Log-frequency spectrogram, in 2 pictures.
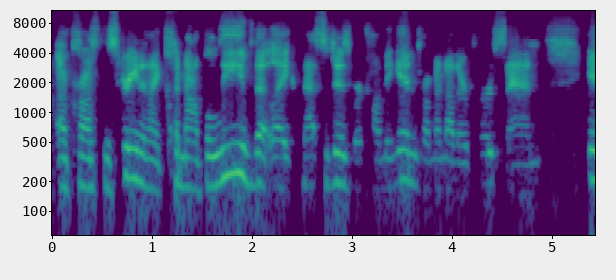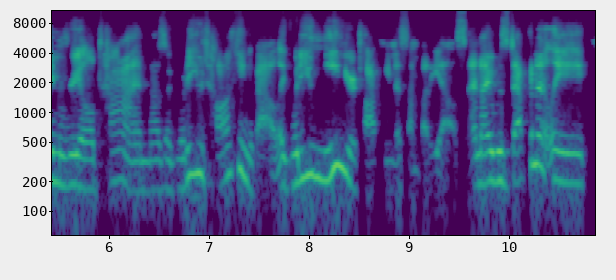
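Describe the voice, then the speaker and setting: A woman's voice: lowish voice, sharp tone, rough recording. A woman chatting casually on a podcast panel, effusive and rambling, peppering her sentences with "like". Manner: effusive, rambling, heavy use of "like". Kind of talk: casual podcast chat about a TV show.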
